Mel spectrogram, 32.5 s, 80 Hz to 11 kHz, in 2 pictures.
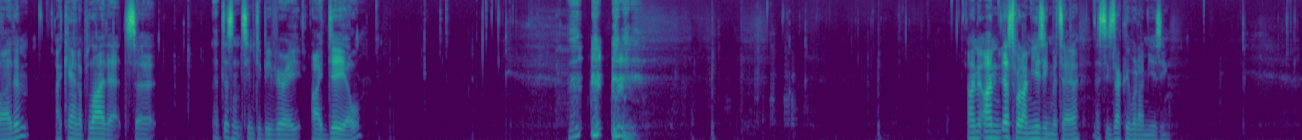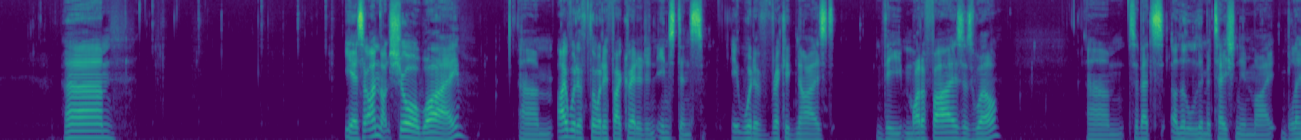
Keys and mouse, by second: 1.5 click, 2.3 ctrl+z, 3.0 ctrl+z, 3.9-4.6 middle drag, 17.7 shift+middle click, 18.6-19.5 middle drag, 19.8-20.2 shift+middle drag, 22.5 middle click, 30.3-31.6 middle drag.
